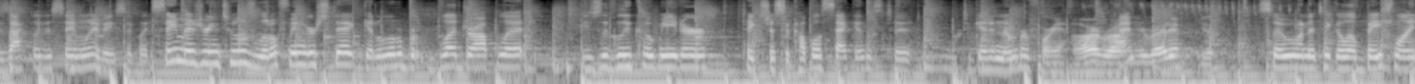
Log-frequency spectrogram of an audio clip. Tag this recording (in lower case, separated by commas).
music, speech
